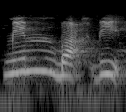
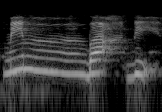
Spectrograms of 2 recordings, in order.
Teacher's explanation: karena nun mati menghadapi ba Jadi dibacanya jadi mim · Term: iqlab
